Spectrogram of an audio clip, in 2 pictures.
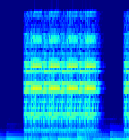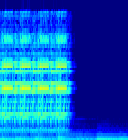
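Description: An outgoing call rings through on a telephone: two long, bright, buzzing rings about one and a half seconds each, separated by a short pause, clear and fairly close with a soft hum between them.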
